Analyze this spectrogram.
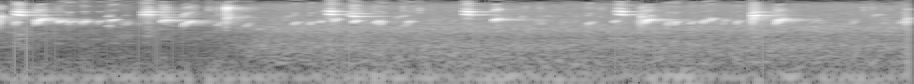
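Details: European goldfinch song made of short, sharp, high chirpy phrases repeated about every three-quarters of a second, each a quick twittering flourish, used to encourage goldfinches to sing.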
